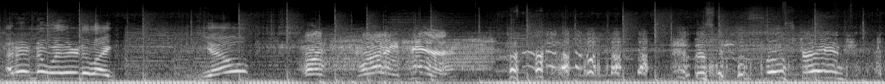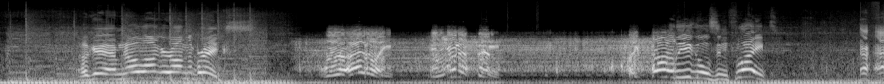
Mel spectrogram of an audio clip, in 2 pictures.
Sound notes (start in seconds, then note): 4.7 both laugh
